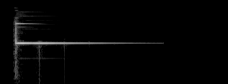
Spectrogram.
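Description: A single bright bell-like ding, struck once, that rings out and fades away within about a second and a half.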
